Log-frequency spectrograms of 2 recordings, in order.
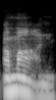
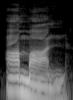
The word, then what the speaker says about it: Amman: cheesier and cheesier jordan amman yes everybody's heard of amman jordan yes it's just one of those things it's spelt a-m-m-a-n the two m's in there yes a-m-m like am on okay and amman jordan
